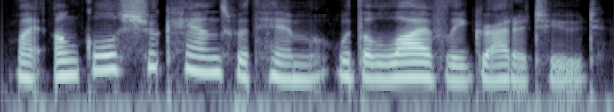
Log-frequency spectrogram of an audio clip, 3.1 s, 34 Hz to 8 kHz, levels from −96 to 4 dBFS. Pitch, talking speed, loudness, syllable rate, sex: 205 Hz, 195 wpm, -19 LUFS, 5.7 syllables/s, female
